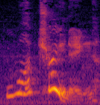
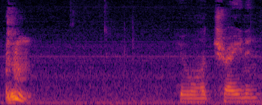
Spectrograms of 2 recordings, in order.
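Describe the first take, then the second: First: It is said in a quirky old man's voice. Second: It is said in a plain, ordinary voice. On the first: The speaker calls it right. "quirky old guy" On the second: The speaker calls it wrong. "Uh, no. What's a good voice for this?"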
